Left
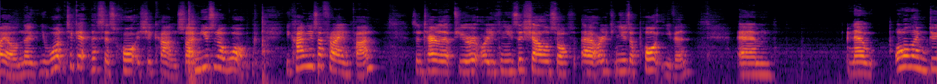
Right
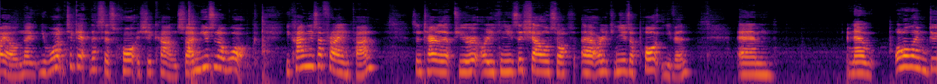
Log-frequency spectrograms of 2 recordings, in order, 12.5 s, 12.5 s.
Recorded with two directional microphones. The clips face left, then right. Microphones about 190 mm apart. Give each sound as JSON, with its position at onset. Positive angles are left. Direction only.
{"t": 0.0, "sound": "speech", "side_deg": -15}
{"t": 11.3, "sound": "speech", "side_deg": -25}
